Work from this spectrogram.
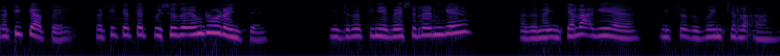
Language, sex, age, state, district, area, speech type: Santali, female, 60+, Jharkhand, Bokaro, rural, spontaneous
